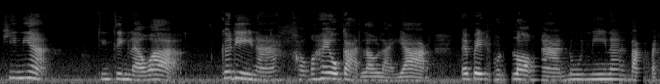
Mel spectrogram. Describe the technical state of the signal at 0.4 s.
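At 0.4 s the speech signal is intact, with no dropout, glitch or other fault at that moment, only the ordinary coding of the call path it passed through.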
